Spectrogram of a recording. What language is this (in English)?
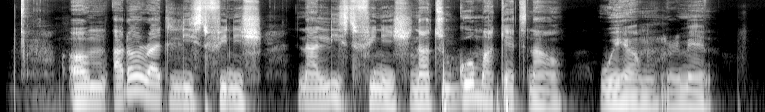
Nigerian Pidgin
